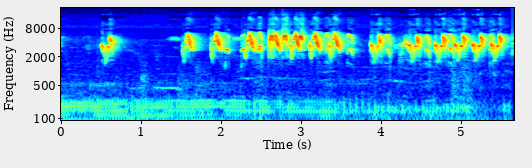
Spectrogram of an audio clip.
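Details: Bar-winged prinia pair, male and female, answering each other in fast, dense runs of sharp, high, chirping notes that nearly overlap, following a lone opening chirp.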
